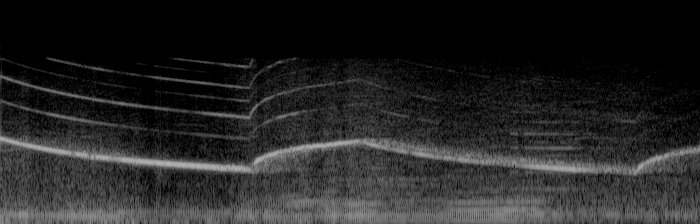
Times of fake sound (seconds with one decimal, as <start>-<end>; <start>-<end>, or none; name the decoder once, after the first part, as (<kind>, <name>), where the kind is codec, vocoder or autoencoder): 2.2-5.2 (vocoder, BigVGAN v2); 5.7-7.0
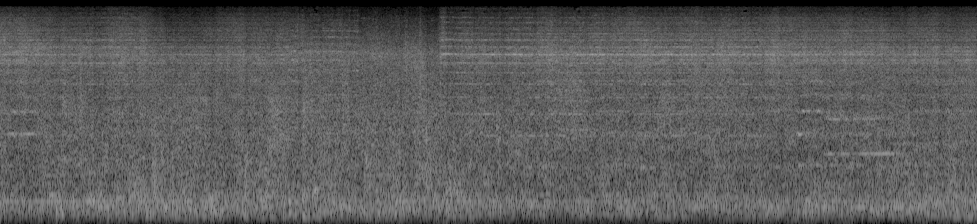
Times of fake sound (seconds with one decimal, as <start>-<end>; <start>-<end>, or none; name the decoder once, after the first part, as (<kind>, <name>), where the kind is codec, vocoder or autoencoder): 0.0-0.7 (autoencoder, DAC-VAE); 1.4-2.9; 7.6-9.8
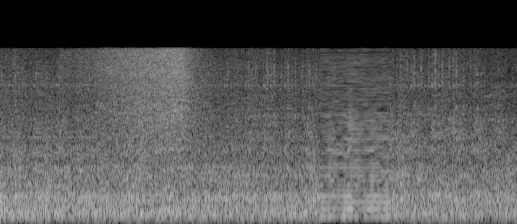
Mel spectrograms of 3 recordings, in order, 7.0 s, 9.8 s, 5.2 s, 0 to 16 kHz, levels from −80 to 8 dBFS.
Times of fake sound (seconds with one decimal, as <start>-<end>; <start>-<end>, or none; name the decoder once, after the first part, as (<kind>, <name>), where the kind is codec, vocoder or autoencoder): 3.2-3.9 (vocoder, HiFi-GAN)

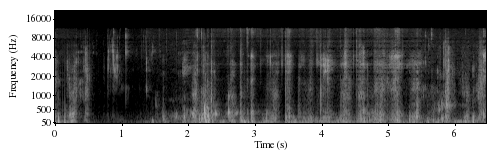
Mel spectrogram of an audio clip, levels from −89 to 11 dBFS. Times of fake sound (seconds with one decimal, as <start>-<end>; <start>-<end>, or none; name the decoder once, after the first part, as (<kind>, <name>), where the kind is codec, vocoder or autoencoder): 2.3-5.5 (codec, SNAC)

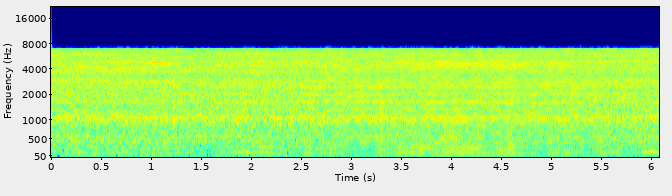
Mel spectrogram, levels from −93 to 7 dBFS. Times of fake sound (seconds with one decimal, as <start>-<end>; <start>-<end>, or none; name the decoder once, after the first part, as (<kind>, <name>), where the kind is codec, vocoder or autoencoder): 2.8-5.5 (vocoder, WaveNeXt)

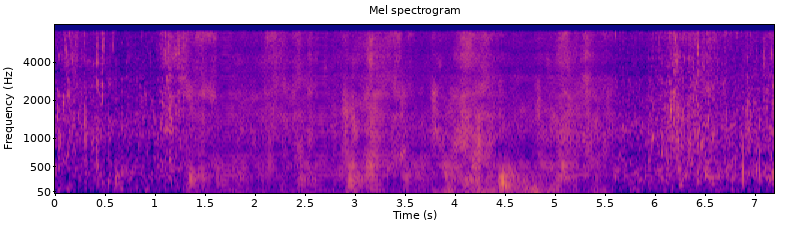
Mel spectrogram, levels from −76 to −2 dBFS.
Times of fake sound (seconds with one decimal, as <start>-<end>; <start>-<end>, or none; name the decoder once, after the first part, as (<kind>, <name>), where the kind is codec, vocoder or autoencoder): 1.3-5.6 (vocoder, WaveNeXt)

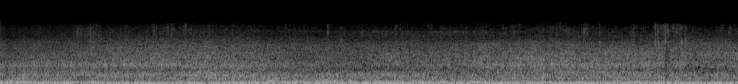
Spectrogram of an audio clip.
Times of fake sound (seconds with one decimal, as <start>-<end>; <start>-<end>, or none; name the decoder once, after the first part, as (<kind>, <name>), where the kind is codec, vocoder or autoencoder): 0.0-0.9 (codec, ZipCodec)

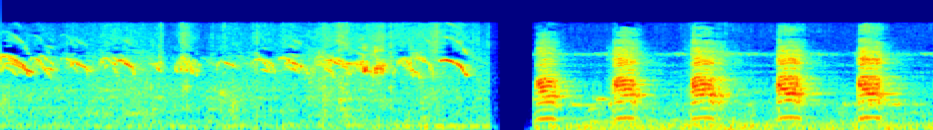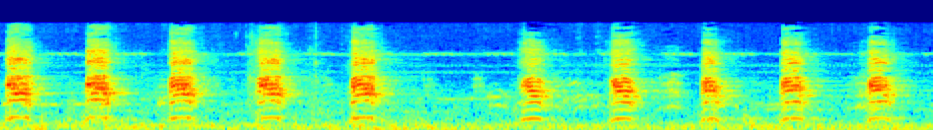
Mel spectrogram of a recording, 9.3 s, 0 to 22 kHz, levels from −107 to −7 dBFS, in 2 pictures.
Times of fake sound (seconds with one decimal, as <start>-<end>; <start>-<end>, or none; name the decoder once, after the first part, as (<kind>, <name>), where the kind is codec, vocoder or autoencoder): 1.4-2.3 (vocoder, Vocos); 3.6-8.2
